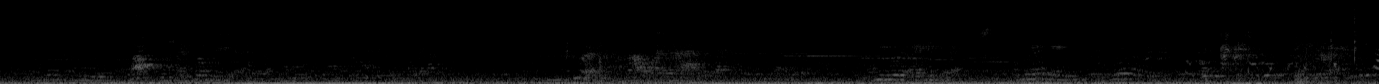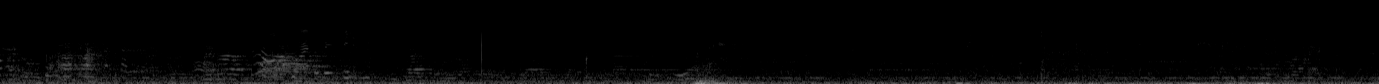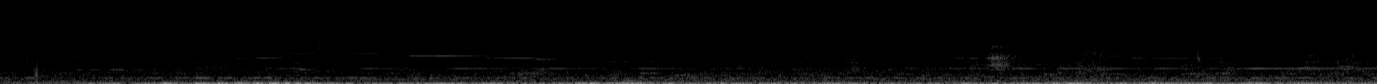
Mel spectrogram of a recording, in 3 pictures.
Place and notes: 永安宮, 蘇澳鎮港邊里 - in front of the temple
In the square, in front of the temple, Hot weather, Traffic Sound, Birdsong sound, Small village
28 July 2014, 17:46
